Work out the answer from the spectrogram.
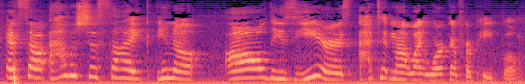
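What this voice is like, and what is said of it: North Carolina accent. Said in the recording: “I'm from North Carolina, in case you hear my accent.”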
